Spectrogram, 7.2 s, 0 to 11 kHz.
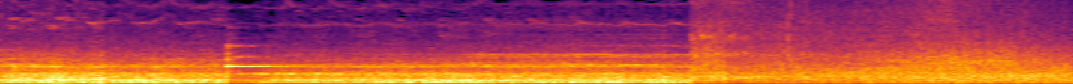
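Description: Line 2 tram in Mulhouse rolls past close by, a steady loud rushing rumble of wheels on rail with faint high squeals, easing slightly toward the end.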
